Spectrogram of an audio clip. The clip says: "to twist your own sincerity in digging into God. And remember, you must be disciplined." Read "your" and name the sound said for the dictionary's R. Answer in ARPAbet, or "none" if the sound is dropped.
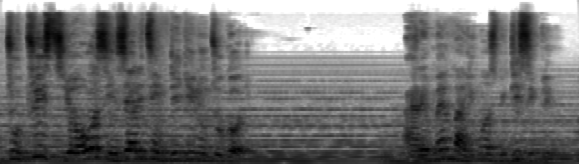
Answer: W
